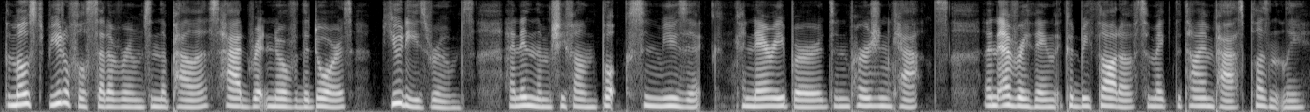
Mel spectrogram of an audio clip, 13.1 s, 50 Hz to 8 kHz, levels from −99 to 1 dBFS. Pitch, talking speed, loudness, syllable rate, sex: 200 Hz, 190 wpm, -18 LUFS, 4.9 syllables/s, female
